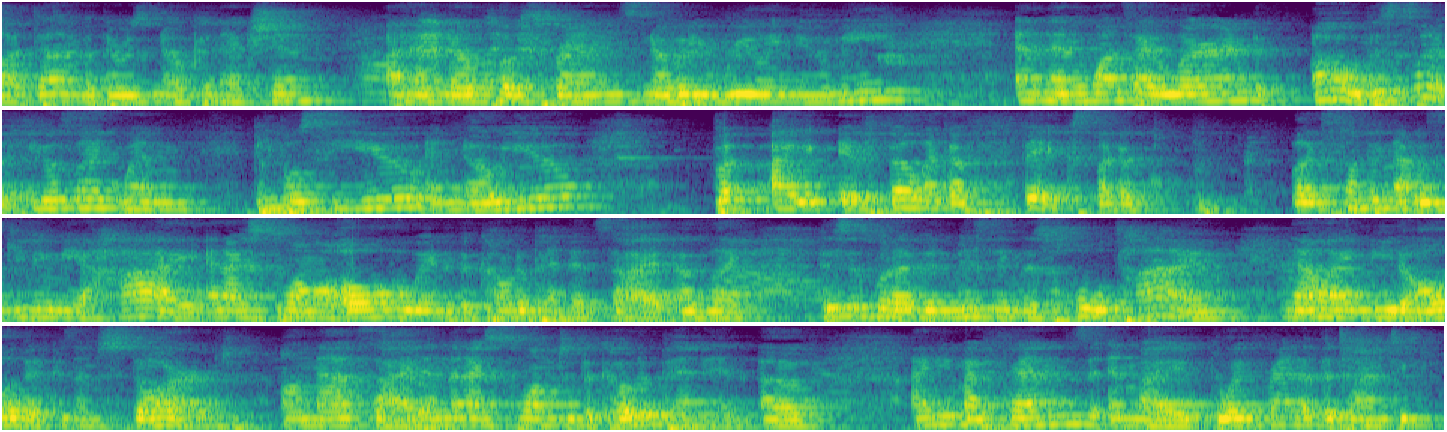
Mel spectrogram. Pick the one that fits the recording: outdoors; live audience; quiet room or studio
live audience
